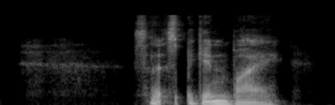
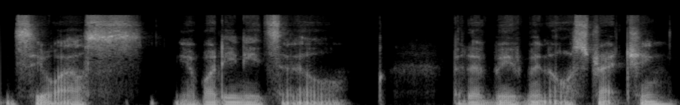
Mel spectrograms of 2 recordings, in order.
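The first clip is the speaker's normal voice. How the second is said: unhurried, slightly lowered meditation voice, long pauses; guided meditation. Real, not acted. Guides body awareness and breathing.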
